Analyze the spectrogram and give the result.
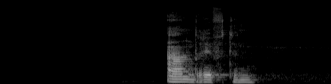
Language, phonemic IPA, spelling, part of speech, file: Dutch, /ˈandrɪftə(n)/, aandriften, noun, Nl-aandriften.ogg
- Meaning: plural of aandrift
